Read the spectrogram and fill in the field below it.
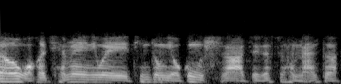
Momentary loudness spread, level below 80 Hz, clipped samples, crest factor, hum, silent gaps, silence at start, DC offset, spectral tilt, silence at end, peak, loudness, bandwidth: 7 LU; -62 dBFS; under 0.1%; 18 dB; none; none; 0 s; under 0.1%; -7.5 dB/octave; 0 s; -2 dBFS; -21 LUFS; 7.8 kHz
